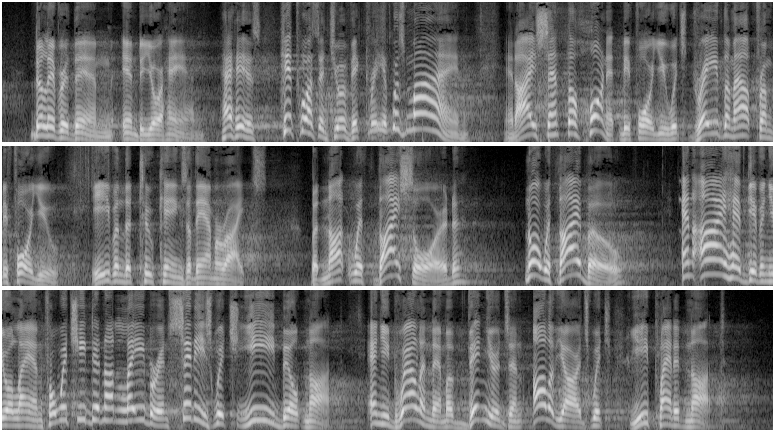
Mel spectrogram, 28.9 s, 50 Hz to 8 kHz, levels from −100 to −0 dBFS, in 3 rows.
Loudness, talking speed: -23 LUFS, 160 wpm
